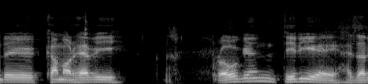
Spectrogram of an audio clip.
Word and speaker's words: Didier: I think, properly it's Didier, but I know I've been called Didier my whole life, so it's Didier. Didier. At the shows and all that stuff, it's Didier. You get throw a little French accent on the end of that, right?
